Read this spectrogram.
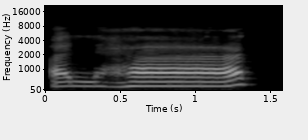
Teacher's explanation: ٹھیک ہے، تو ہم پہلے اس کو ساکن کا کریں گے اور پھر یہ حرکت والا، تو دو کاف کو ایسے ادا کریں گے ہم، الحاقۃ ایسے پڑھیں گے. تو قاف کو تھوڑا لاؤڈ بھی کرنا ہے کیونکہ نبر کرنا ہے، اور دو بار ہم نے پڑھنا ہے کیونکہ مشدد ہے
